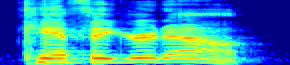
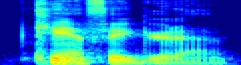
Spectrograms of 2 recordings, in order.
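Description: First: High, loud burst of frustration; exasperated outburst. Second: Low, deflated delivery; resigned repeat. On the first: Host acts out not knowing why he's pissed, exasperated. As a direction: throw it out high, at a loss. Exasperated, then resigned repeat. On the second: Host gives up on figuring out his anger, resigned. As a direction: drop it down low and give up. Same words, dropped to resignation. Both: Acted.

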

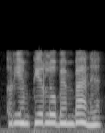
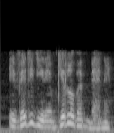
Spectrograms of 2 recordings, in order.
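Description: First: Slow, high, wistful echo of the demand; a bit melancholy. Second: Said in the usual way. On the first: A narrator's reading. Hans echoes the miller's demand, slow and melancholy. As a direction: repeat it slowly, sad that he must give it all. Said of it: "in tono un po' malinconico".

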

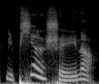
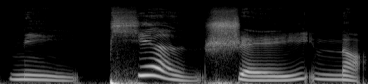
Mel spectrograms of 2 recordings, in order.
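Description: First: Said in the usual way. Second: Very slow, each syllable held; syllable-by-syllable model; slow demonstration. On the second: Shown as a demonstration. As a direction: stretch every tone for learners. Teacher repeats slowly for learners.

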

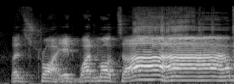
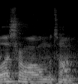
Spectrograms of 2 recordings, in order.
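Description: First: "Let's try it one more time" stretched slow and louder; slow loud drawl. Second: Said in the usual way. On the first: Real, not acted. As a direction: drag out each word, pumped up. Drawn out loud repeat.

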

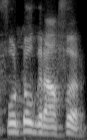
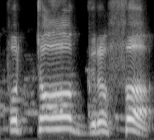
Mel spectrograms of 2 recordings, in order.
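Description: First: Photographer said FO-to-graf-er with even full vowels; wrong photographer. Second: Photographer stressed on TOG, fuh-TOG-ruh-fer, slow; correct photographer. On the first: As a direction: say photographer stressing the first syllable, vowels unreduced. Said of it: "not photographer". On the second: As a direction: hit the second syllable of Photographer. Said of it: "The correct pronunciation is photographer". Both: Shown as a demonstration.

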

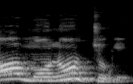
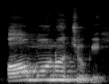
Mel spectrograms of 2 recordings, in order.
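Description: First: Slow, drawn out. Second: Said in the usual way. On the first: Shown as a demonstration. Teacher spelling out a word for students, very slowly. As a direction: stretch each syllable of অমনোযোগী very slowly.

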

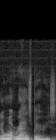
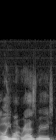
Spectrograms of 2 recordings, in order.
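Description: First: Put-on high, soft, drawn-out toddler plea; softly piped cute-kid imitation; cute little girl. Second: High-pitched indulgent parent question; lilting parent-to-toddler voice, rising at the end; doting parent. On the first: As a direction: imitate a tiny kid asking sweetly. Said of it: "she'd do it all cute". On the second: Retold or imitated. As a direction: coo it back to a toddler. Dad answering his toddler sweetly.

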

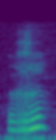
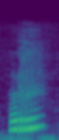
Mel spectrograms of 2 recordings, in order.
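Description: First: "r." said in the throat like a French R; "r." as a guttural uvular French R. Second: "r" rolled like a Spanish trilled R; "r" trilled with the tongue tip, Spanish style. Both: Shown as a demonstration. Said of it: "we say something like".

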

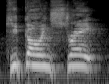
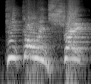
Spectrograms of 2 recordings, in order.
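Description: First: High, loud, slow command; loud urging. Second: Very high, slow, full-out shout. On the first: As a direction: call it out high and drawn out. The voice urges the travellers on. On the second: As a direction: shriek the order, stretching each word. The voice repeats it more forcefully. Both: A narrator's reading.

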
